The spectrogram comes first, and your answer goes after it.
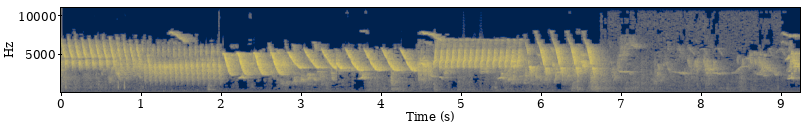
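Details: A few-week-old orphaned red squirrel kit at a rescue station, found lying near-lifeless on a street, begs while being fed with fast bursts of high, thin, chirping squeaks, then fades to quieter rustling.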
